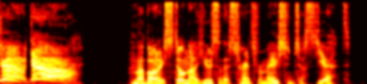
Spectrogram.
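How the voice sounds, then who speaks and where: A put-on character voice, shouting and strained, fairly high in pitch at a moderate pace. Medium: voice reel. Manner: shouted, strained yells.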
